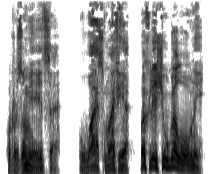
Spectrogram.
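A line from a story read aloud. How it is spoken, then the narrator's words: Sighing. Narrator (Russian): вздохнул Бруно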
